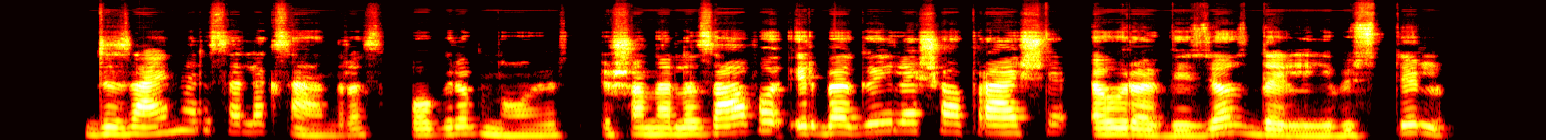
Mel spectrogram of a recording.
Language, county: Lithuanian, Kaunas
